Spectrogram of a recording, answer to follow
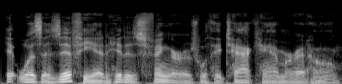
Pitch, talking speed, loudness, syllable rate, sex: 90 Hz, 265 wpm, -17 LUFS, 5.1 syllables/s, male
